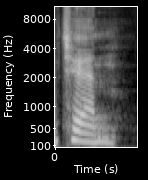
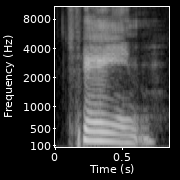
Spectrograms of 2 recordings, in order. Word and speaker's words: chain: Chain. A. A. Jadi bukan chen chain.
